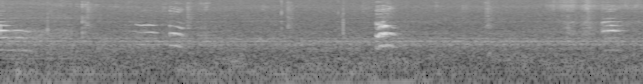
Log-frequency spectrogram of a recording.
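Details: Once-stray brown-and-white kitten, now living almost as a house cat, gives short meows while listening to recorded cat sounds; brief calls scattered across the stretch, with a low hum underneath.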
